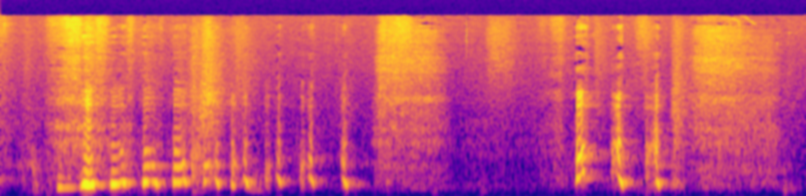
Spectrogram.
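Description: A woman laughing: a long wavering peal, then a few short bursts of laughter about four seconds in, with breathy exhales between.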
